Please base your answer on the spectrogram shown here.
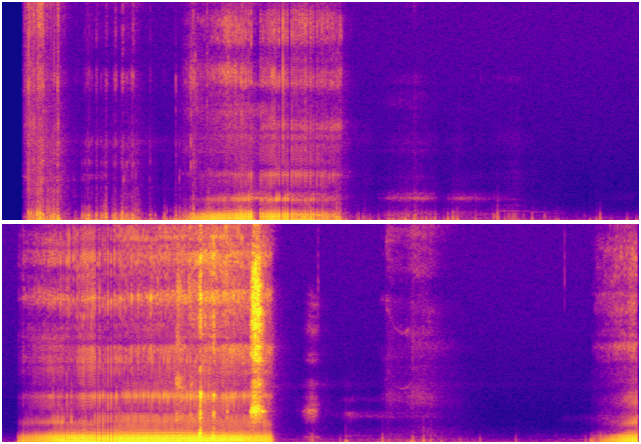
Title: bulldog snoring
